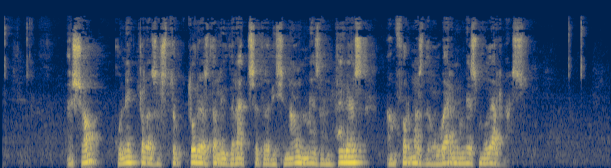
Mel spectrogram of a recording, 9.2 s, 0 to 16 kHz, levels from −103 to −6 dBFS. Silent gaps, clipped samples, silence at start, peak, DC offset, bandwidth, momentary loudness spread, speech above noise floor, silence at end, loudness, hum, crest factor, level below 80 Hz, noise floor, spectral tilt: none; under 0.1%; 1 s; -8 dBFS; under 0.1%; 10.5 kHz; 11 LU; 43 dB; 1.3 s; -24 LUFS; none; 18 dB; -50 dBFS; -67 dBFS; -5 dB/octave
